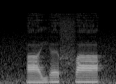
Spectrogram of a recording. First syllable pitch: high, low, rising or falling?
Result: low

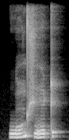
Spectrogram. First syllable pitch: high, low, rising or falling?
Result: rising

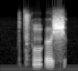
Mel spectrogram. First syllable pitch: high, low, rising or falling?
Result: low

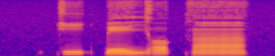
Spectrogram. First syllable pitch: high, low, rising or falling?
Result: high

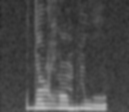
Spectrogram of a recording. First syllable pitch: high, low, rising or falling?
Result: high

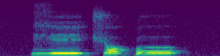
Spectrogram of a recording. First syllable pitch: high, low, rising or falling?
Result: low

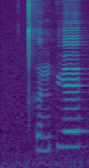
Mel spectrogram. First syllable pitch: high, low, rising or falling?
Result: rising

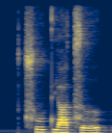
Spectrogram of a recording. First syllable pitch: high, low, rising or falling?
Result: rising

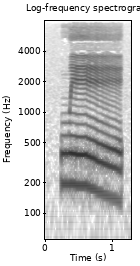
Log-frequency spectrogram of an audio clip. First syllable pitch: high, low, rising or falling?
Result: falling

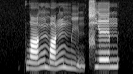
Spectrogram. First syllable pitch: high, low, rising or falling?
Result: rising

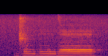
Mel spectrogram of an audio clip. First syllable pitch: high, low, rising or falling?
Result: high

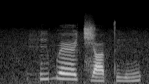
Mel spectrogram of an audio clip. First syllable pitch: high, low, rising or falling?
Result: rising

